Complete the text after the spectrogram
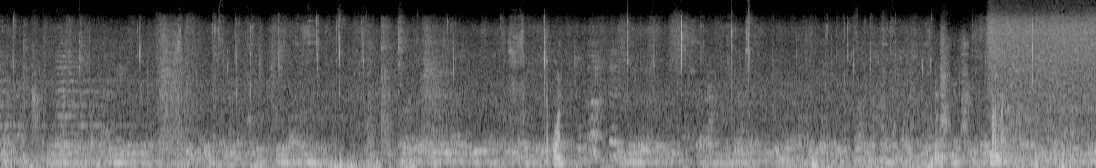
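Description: A spoon and fork clink and scrape against a bowl.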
